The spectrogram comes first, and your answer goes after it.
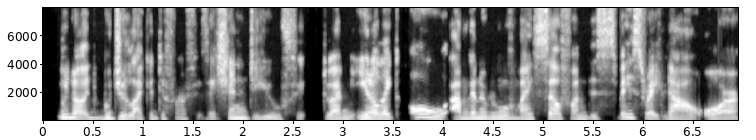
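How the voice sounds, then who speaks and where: A woman with an American accent speaks at a fairly quick pace in a very deep, low pitch with vocal fry and very wide pitch swings, captured in a dry, close sound with no echo on a very clean recording with a silent background. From Nigeria. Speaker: physician. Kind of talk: interview. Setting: podcast recording.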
